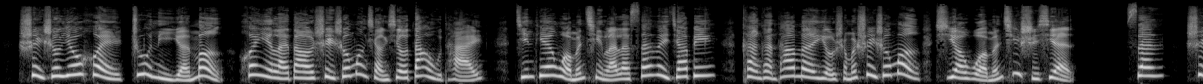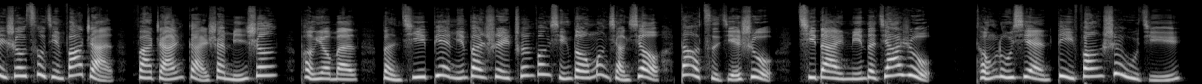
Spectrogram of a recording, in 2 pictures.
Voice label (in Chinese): 女53 节目, 国语女声配音; 税收梦想秀; 省台女配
